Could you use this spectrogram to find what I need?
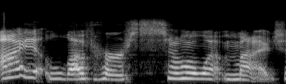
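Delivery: choked-up, tearful, fighting back tears, very slow. Reacting to a video clip, holding back tears. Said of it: "I'm trying not to cry again".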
